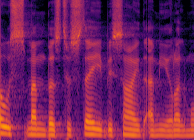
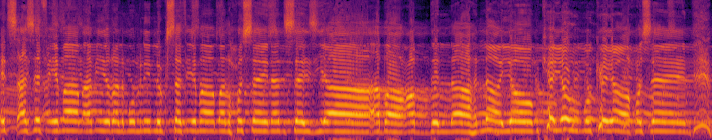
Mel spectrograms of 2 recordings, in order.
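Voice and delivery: very loud, high, slow wailing oratory; preacher lamenting at full force; impassioned lament sermon; 11 semitones higher, 15 dB louder than usual. Real, not acted. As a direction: stretch each phrase into a grieving cry.

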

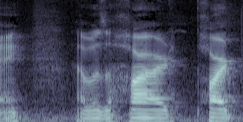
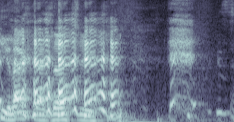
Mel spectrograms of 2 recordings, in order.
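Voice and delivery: much higher and louder teasing; 13 dB louder, slower than usual. Real, not acted. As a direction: playfully needle your partner. Teasing partner who laughed.

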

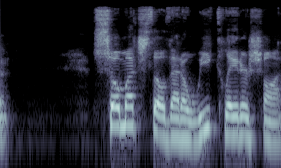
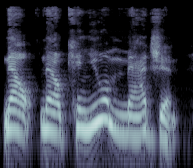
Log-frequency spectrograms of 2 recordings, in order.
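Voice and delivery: ordinary delivery

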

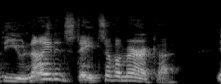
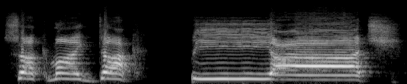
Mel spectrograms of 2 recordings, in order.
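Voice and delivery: slow, loud, higher put-on shriek of an activist; mock screaming activist; 6 semitones higher, 10 dB louder, much slower than usual. Host mimicking a protester yelling at pro-lifers, hammed-up shout. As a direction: ham up a crude yell. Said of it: "screamed at pro-lifers".

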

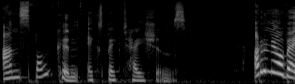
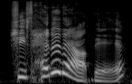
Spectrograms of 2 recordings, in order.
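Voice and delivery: ordinary talk

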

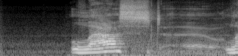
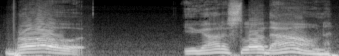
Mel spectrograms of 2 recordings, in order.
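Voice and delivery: frat bro; much slower than usual. Retold or imitated. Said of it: "this is what he says".

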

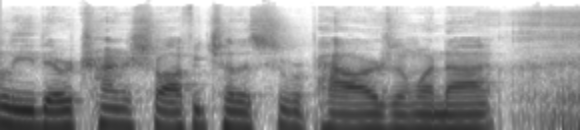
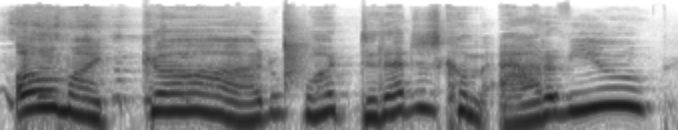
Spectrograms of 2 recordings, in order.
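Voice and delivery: high, drawn-out mock amazement; astonished; 11 semitones higher than usual. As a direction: retell it as a high, incredulous gasp of disbelief. Retelling astonished Spider-Men's reaction.

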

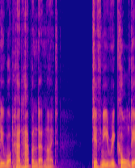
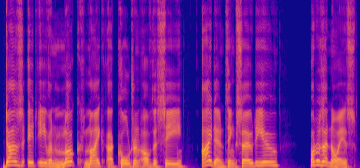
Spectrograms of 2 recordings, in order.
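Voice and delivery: high, louder nagging know-it-all; bossy Anagramma; 10 semitones higher, 4 dB louder than usual. A narrator's reading. Anagramma bossing the girls around the circle, high and nagging. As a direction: order everyone about with weary scorn.

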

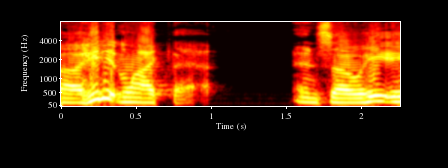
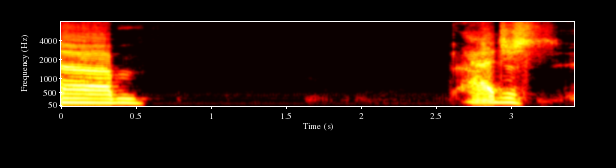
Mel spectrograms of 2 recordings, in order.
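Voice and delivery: ordinary talk

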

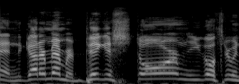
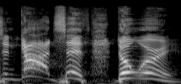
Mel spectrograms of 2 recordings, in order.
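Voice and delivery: preaching at full force; 2 semitones higher, 11 dB louder than usual. Acted. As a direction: preach it with fire. Preaching climax.

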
